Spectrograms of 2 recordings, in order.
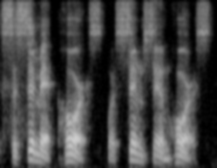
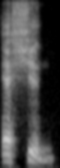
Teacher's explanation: So the S sound or grapheme corresponds with the sh sound in the Yoruba language.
